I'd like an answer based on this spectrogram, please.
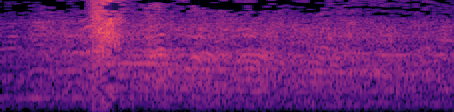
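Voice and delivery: breathy burst of real laughter; soft unvoiced laugh; open laugh. Real, not acted. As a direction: laugh out at the punchline. Laughing at own story.

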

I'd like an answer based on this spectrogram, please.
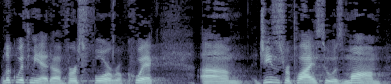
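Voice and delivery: ordinary talk

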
